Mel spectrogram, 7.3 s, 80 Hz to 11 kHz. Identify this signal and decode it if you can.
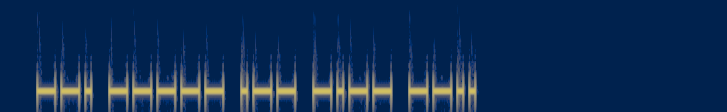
Morse code, heard as a keyed tone, about 21 wpm, 700 Hz. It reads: G0WYZ
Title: DXCC-100 Call Signs - 5 Characters - Repeated 3x - 20wpm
